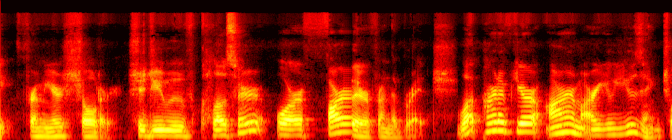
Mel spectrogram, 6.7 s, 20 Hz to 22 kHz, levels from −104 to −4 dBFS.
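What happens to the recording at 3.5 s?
A burst of packet loss hits from 3.43 to 3.53 s. Several consecutive packets never arrived in time, so the receiver stretched the last sound for about 78 ms, letting it fade, before playback resumed with roughly 80 ms of audio skipped.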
